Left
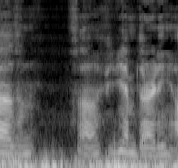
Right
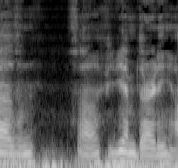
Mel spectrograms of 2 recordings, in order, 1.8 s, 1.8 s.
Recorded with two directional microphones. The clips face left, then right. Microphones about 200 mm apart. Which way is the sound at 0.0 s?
25° right (ahead or behind).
